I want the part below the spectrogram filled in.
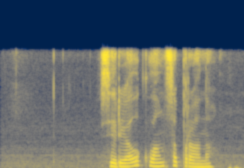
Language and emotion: Russian, neutral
